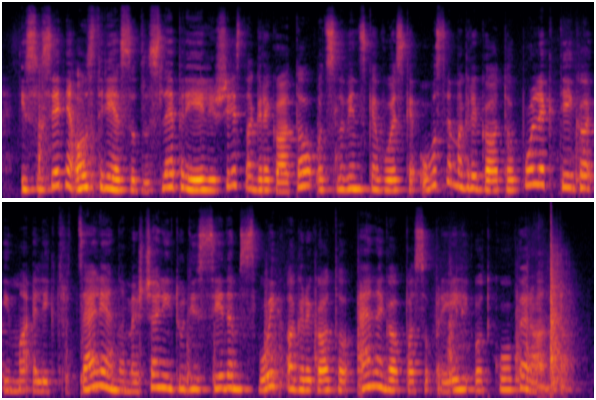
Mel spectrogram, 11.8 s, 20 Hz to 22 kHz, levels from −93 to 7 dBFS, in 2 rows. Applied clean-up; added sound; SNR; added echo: none; Drawer open or close; 17 dB; none.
